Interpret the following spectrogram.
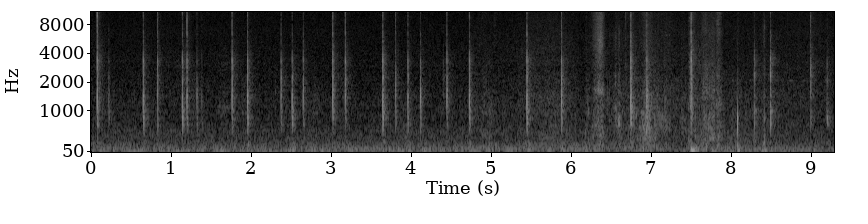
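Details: Logo 550SX RC helicopter in a quiet room making sharp, uneven ticks a few times a second; ticking noise, cause not clear.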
